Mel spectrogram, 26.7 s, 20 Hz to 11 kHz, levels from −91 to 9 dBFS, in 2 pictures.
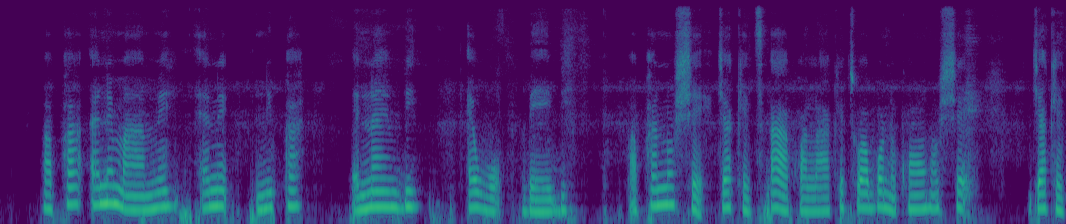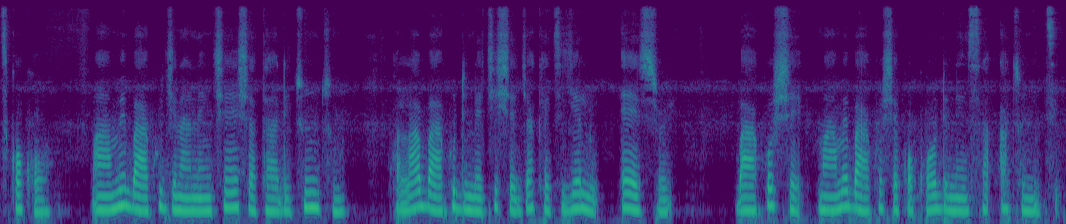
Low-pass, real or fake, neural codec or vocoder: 9.9 kHz; real; none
